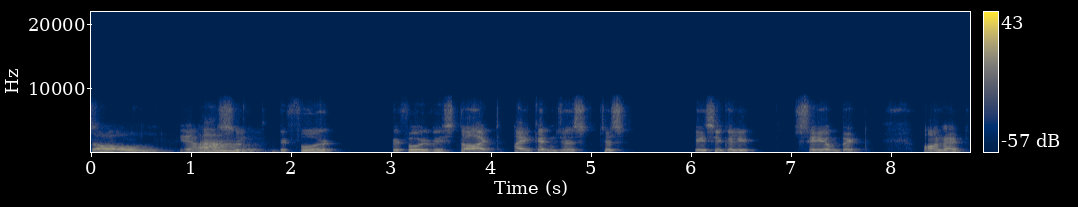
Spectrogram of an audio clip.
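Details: Adult man who has stammered since early life, persisting into adulthood; stuttering.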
